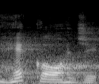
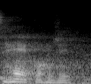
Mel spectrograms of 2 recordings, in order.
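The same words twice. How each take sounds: First: The stress is on the middle syllable. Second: The stress is not on the middle syllable. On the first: The speaker calls it right. "ela é paroxítona" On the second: The speaker calls it wrong. "ele diz recorde"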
